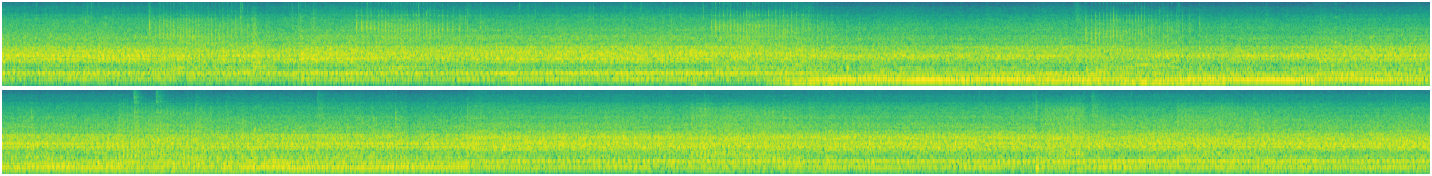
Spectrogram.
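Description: Steady mechanical hum of fish cake–making machinery: the automatic frying line and mixers run continuously. A lower drone joins about a third of the way in and drops away about two thirds through.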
